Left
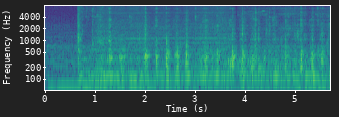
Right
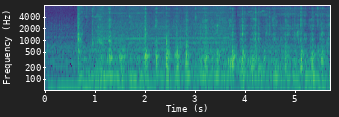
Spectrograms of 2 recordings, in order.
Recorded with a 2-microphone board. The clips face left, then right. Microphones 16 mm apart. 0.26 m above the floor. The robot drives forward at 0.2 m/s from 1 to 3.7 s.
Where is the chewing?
15° right (ahead or behind), 1.7 m.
